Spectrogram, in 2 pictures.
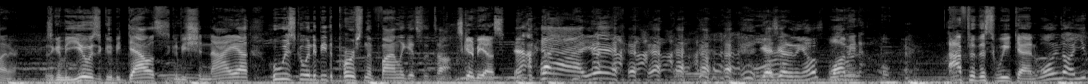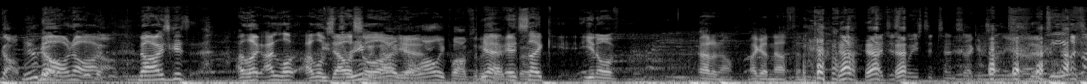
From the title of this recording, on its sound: Live from Boots & Hearts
